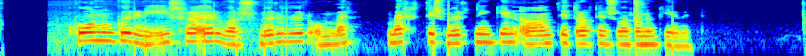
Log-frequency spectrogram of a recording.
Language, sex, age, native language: Icelandic, female, 20-29, Icelandic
